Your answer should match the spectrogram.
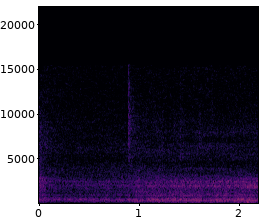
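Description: Faint steady hum with a low steady tone, little more than room tone.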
